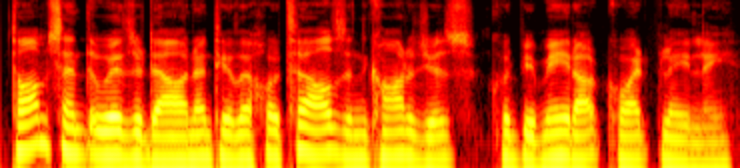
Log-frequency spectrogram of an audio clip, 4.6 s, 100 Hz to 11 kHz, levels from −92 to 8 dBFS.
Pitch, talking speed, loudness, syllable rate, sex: 130 Hz, 205 wpm, -17 LUFS, 5.2 syllables/s, male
